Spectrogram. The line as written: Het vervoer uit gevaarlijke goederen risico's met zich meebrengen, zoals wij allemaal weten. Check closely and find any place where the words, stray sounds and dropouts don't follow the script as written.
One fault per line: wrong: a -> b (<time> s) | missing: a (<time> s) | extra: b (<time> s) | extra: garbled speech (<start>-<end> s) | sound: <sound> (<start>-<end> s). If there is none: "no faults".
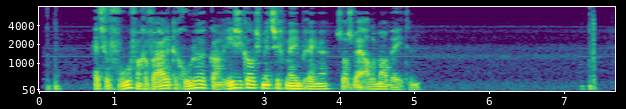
wrong: uit -> van (1.2 s)
extra: kan (2.3 s)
